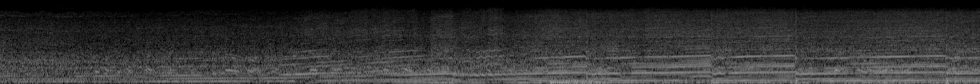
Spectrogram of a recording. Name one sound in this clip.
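A racing car engine revs up, shifting gears with quick drops in pitch.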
